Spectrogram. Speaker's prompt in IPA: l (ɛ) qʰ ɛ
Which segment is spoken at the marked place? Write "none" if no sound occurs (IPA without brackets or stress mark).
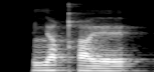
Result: ɛ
